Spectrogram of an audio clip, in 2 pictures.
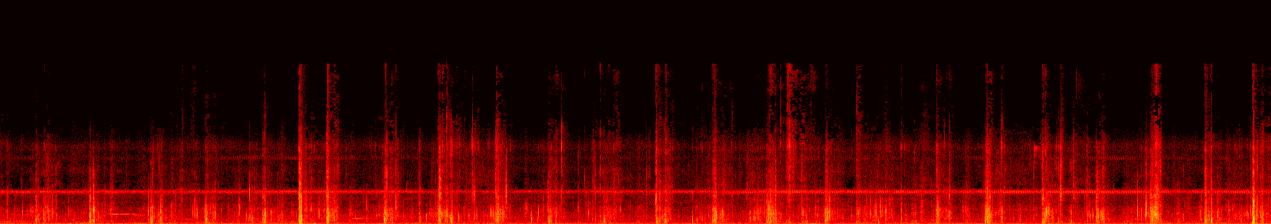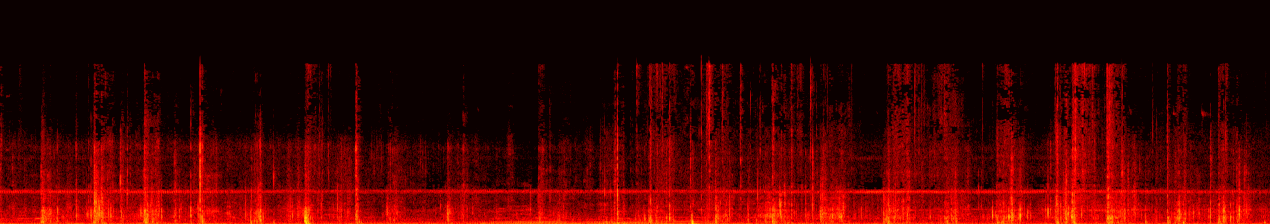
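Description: Footsteps on a dry dirt trail, a steady run of uneven steps at a walking pace as people climb a hill. A faint steady high-pitched tone runs underneath.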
